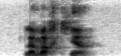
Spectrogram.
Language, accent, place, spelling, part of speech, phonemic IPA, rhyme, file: French, France, Lyon, lamarckien, adjective / noun, /la.maʁ.kjɛ̃/, -ɛ̃, LL-Q150 (fra)-lamarckien.wav
- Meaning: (adjective) Lamarckian; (noun) Lamarckian, Lamarckist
